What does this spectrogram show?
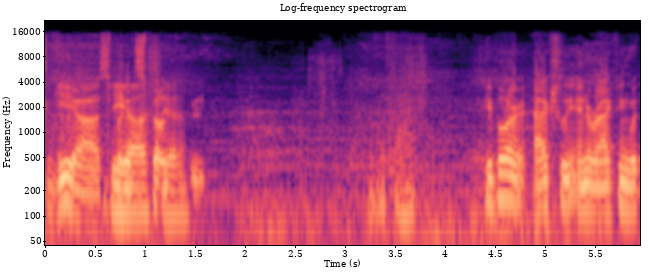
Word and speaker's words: Geass: oh dark geass where's it gesh i don't know how it's pronounced i remember liking the anime it's it's geass people are actually interacting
